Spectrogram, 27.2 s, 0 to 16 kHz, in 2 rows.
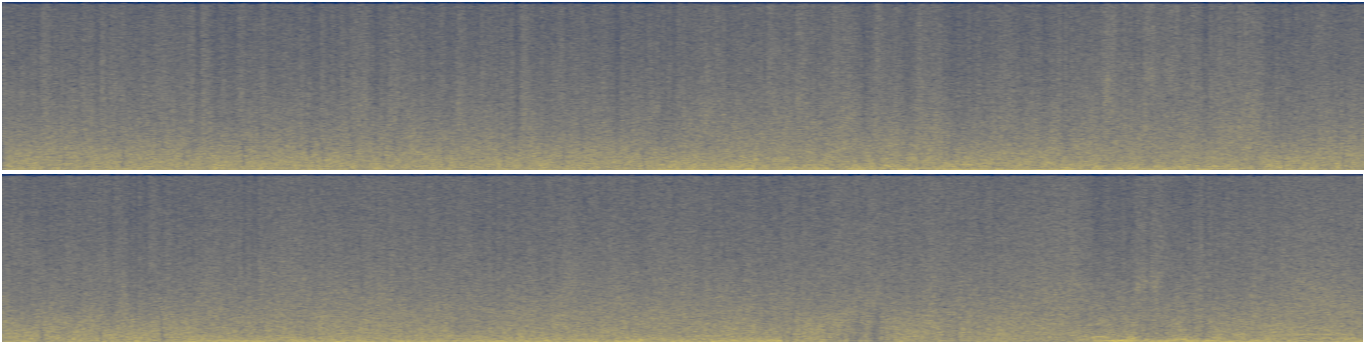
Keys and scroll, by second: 1.0 p, 1.1-2.1 Up, 2.3 Up, 2.5 Up, 2.7 Return, 12.5 Page_Down, 21.4 Page_Down.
